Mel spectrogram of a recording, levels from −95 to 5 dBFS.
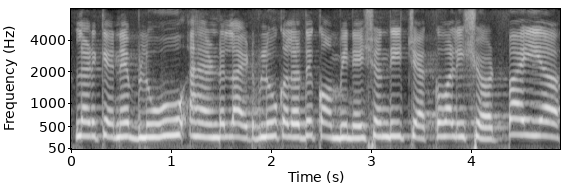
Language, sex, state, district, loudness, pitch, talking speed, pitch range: Punjabi, female, Punjab, Kapurthala, -10 LUFS, 295 Hz, 185 wpm, 280-305 Hz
